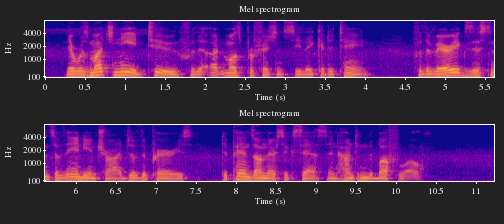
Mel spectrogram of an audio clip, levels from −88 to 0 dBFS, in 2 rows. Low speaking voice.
Yes: low, 125 Hz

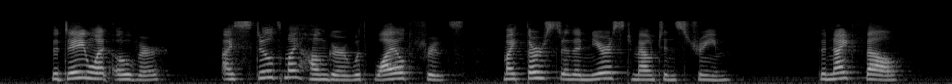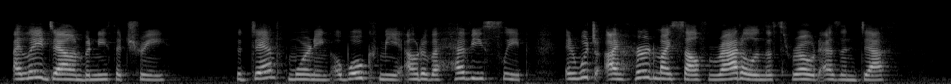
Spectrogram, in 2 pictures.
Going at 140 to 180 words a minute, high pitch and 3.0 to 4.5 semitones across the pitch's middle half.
Yes: average, 155 wpm; high, 235 Hz; average, 3.3 semitones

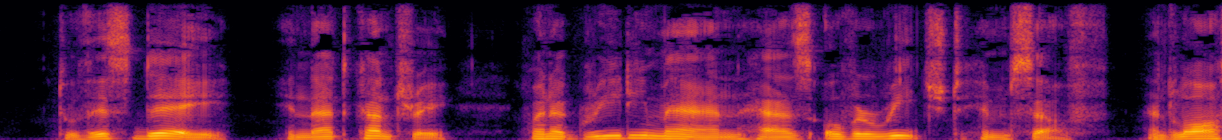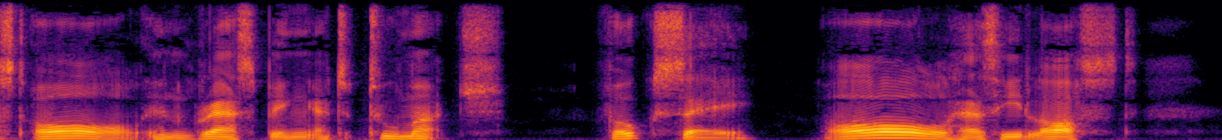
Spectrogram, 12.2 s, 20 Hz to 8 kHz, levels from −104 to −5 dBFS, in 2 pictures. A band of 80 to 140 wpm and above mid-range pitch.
No: slow, 135 wpm; low, 125 Hz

